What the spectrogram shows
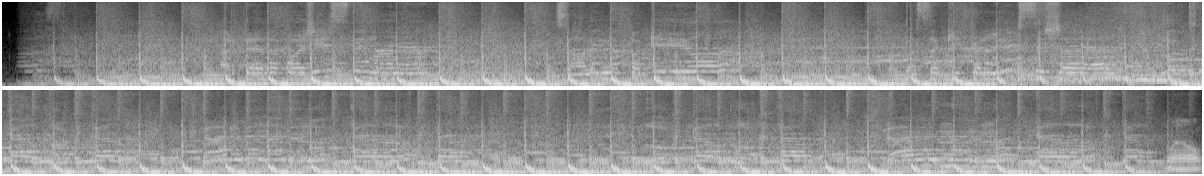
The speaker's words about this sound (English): I really like this. Um, I think it really lends heavily into Eastern European pop and that kind of dance pop thing with a bit of dark beats going on,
